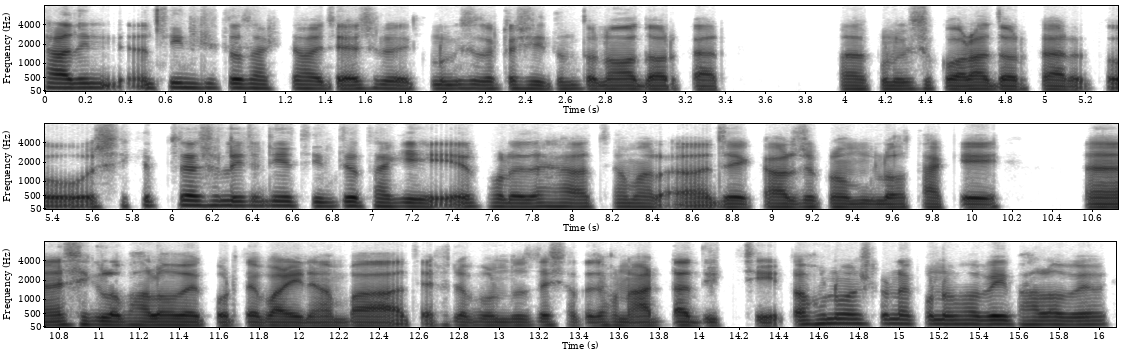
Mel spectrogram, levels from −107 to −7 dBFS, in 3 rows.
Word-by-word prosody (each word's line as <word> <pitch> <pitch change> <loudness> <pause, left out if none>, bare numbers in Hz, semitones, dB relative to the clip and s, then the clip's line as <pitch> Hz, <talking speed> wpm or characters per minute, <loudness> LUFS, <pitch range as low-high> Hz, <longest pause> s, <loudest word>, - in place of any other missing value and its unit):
সারাদিন 155 0 +4 0.3
চিন্তিত 150 -3 -2
থাকতে 130 -1 -5
হয় 125 -1 +1
যে - - -1
আসলে 130 0 -2 0.2
কোন 130 - -5
কিছু 130 +1 -3
তো 125 - +1
একটা 125 0 -4
সিদ্ধান্ত 120 +1 -3
নেওয়া 115 0 +2
দরকার 105 -1 -2 0.6
বা 115 - -2
কোন 115 - -2
কিছু 115 0 -6
করা 110 +1 +4
দরকার। 105 0 0 0.2
তো - - -1 0.3
সেক্ষেত্রে 150 +4 -5
আসলে 160 +1 -1
এটা 150 0 -4
নিয়ে 155 -1 +3
চিন্তিত 140 +1 +2
থাকি। 130 0 +2 0.2
এর - - +1
ফলে 125 -2 +1
দেখা 125 0 -2
যাচ্ছে 120 +1 -6
আমার 120 -2 -2
আ - - -1 0.2
যে 110 - +4
কার্যক্রমগুলো 110 -1 0 0.2
থাকে 105 0 +1 0.6
আ - - +4 0.2
সেগুলো 120 -2 +3
ভালোভাবে 110 -1 +5
করতে 105 - 0
পারি 100 0 +5
না 100 - 0
বা 100 - +2 0.2
যে - - -39
আসলে 110 -1 -4
বন্ধুদের 105 +1 -1
সাথে 105 -1 -8
যখন 105 0 -2
আড্ডা 110 +2 +1
দিচ্ছি 105 +1 -7 0.2
তখনও 150 +4 +2
আসলে 150 0 -4
না 150 - +2
কোনভাবেই 140 -1 +4
ভালোভাবে 130 -1 +2
120 Hz, 200 wpm, -24 LUFS, 110-135 Hz, 0.6 s, ভালোভাবে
